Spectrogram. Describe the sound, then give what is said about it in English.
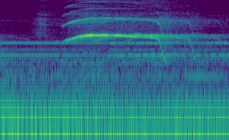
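A young girl's shrill, terrified scream at night at home holds a piercing high pitch for nearly a second, then breaks into a few quick downward-sliding cries. It's loud, with no talking. “she wakes up to the sound of her daughter screaming.”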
